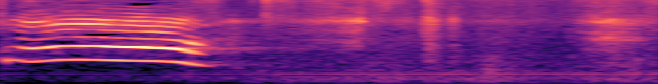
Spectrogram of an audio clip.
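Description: A child's voice ending a long shout with a falling wail that dies away in under a second, followed by a faint steady hum.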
